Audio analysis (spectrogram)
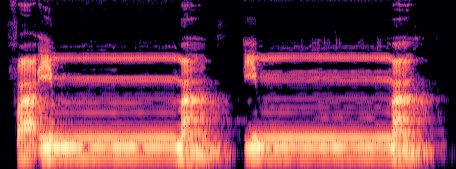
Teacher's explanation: Nun bertasdid kedudukannya sama dengan mim bertasdid sama-sama didengungkan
